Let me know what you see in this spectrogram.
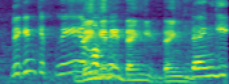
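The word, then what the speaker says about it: dengue: लेकिन कितने डेंगी नहीं, डेंगी डेंगी है। एक थी बहंगी, हाँ, उसको हो गया था डेंगी। ऐसे सिखाता था मैं स्टूडेंट्स को ना, ऐसे करता था कि देखो बहंगी तो डेंगी, ऐसे याद रखना उसकी प्रोनाउंसिएशन।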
